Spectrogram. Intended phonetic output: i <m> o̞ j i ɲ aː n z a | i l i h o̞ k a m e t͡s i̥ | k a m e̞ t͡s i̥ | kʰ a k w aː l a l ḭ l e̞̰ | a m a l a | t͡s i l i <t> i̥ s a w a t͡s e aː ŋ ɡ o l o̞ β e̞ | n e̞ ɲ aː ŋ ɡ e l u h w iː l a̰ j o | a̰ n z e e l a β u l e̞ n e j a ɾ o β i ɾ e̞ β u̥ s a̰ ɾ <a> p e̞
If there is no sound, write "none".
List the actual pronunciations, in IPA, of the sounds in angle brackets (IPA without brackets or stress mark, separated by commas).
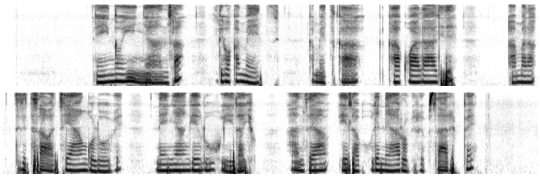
n, t͡s, i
